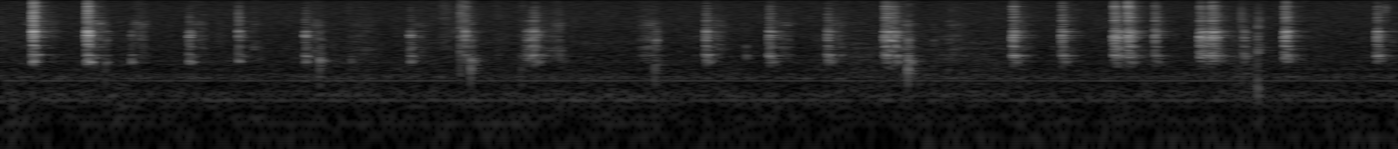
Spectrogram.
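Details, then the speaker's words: Two-year-old Cry Baby wah pedal still squeaking after first lubrication: sharp high creaks, roughly three per rock-second, a "creaky bed" sound from a dry pivot point. "still has that creaky bed sound now I'm pretty sure it was not doing that when I bought it"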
